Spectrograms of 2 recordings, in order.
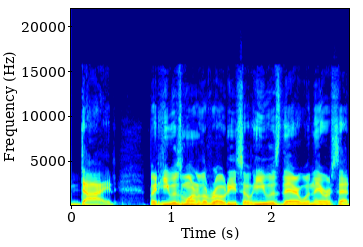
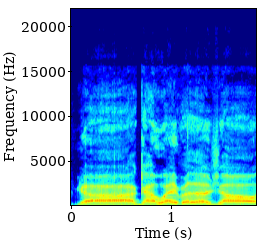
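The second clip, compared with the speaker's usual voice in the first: high, drawn-out fan holler; mock excited fans; 12 semitones higher, much slower than usual. Four guys at the bar before the show, excited holler. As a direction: imitate hyped-up concertgoers, voice way up and stretched.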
